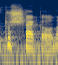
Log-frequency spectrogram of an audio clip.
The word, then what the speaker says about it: Prosecco: It is Prosecco. That's how you say it.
